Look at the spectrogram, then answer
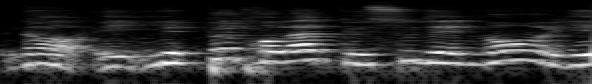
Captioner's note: audience member speaks in French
